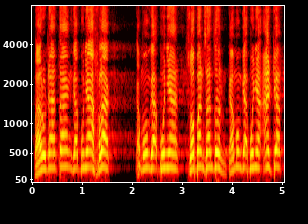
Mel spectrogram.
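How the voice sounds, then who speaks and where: A man's voice: very high-pitched, fairly even intonation, moderate pace, voice pushed up. A man voicing an indignant man who scolds someone for interrupting him, in an irritated, lecturing tone. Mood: indignant scolding. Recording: echoey hall reverb.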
